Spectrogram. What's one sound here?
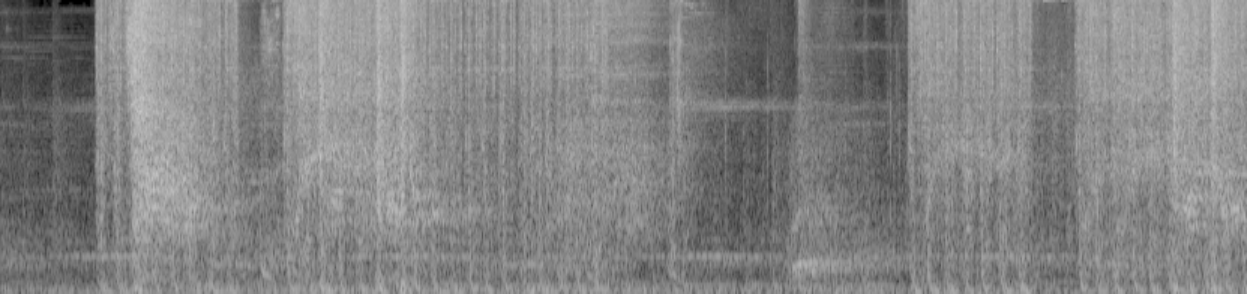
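Magic blasts crackle and burst in quick bursts.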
